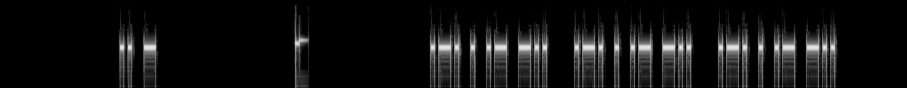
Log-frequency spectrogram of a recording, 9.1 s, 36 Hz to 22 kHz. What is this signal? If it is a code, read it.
Morse code, heard as a keyed tone, about 30 wpm, 700 Hz. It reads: IT READ READ READ
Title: Top 200 Words Repeated 30wpm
